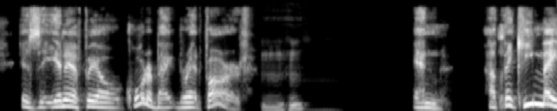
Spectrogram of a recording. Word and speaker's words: Favre: on this already but Brett Favre not father apparently because that was the Something About Mary pronunciation that only I've heard but yeah he he's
